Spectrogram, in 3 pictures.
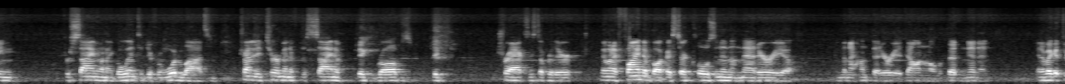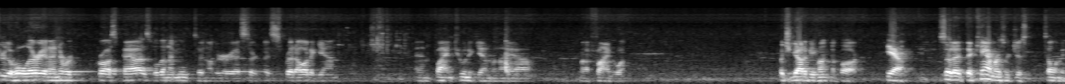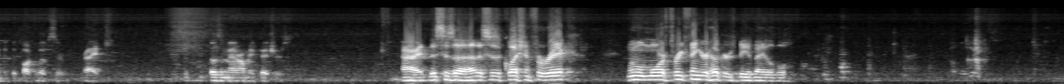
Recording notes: LIVE BEAST Gathering at Buck Shots Bar and Grill! Live at Buck Shots Bar and Grill in Clarkston Michigan.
